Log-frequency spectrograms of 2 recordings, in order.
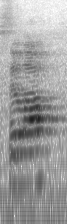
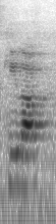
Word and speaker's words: Scylla: so I'll talk about silah uh if you're Greek you're allowed to pronounce it as skila but otherwise it's Sila uh so let's start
